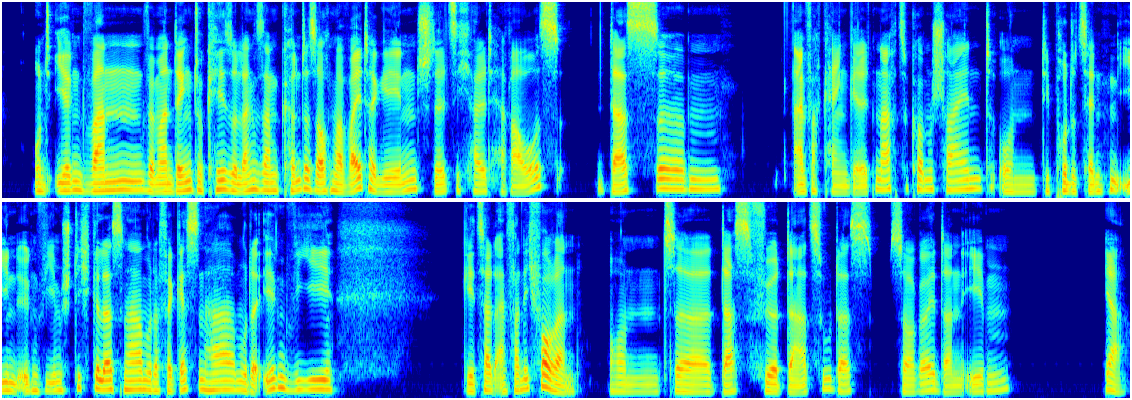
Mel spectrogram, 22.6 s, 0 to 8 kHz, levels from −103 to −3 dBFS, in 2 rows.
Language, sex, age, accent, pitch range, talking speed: German, male, 10-29, German, 110-135 Hz, 145 wpm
